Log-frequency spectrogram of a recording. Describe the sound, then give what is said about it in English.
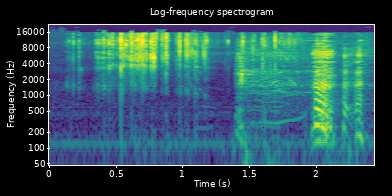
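Loud crunching of a crisp, salty and hot snack: a cluster of crackly bites followed by a heavier burst of chewing crunches, with no talking. “That's that crunch.”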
